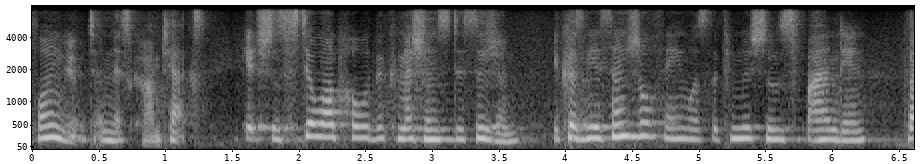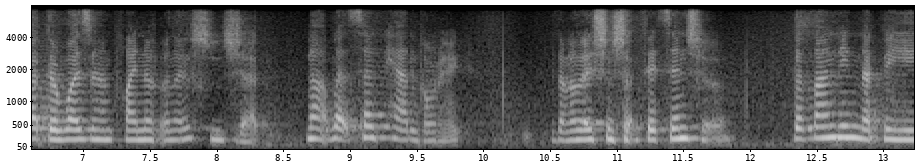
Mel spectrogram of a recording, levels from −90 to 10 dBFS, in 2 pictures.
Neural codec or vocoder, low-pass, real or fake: codec, 16 kHz, 0.5 kbps, X-Codec, HuBERT features, trained on balanced general audio; 7.2 kHz; fake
